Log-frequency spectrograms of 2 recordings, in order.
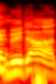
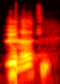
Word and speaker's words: Muda: It's Muda, not Muda.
